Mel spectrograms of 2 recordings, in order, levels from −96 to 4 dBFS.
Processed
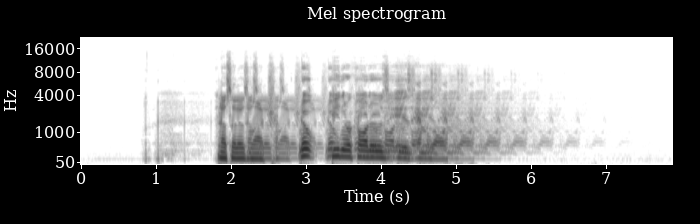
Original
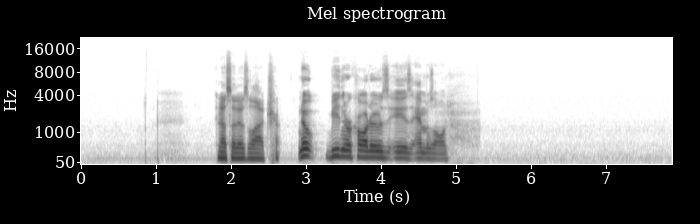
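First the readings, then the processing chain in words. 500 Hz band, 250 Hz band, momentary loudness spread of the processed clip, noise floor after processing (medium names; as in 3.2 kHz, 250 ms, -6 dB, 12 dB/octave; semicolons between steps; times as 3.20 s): +3.0 dB, +3.5 dB, 14 LU, under -85 dBFS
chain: spectral noise reduction 21 dB; touch-sensitive flanger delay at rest 9.2 ms, full sweep at -23 dBFS; thinning echo 354 ms, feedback 44%, high-pass 330 Hz, level -9 dB; trim +4 dB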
